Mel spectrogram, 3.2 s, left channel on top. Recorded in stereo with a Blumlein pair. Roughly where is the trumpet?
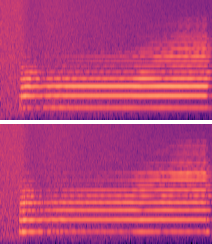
Right.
